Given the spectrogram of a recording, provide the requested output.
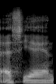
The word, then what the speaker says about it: Sean: So when I said, that's why Sean is spelled S-E-A-N, but it's pronounced Sean.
